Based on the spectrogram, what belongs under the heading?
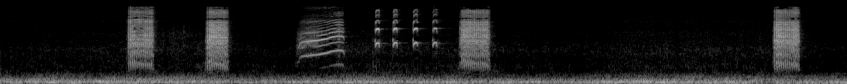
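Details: A stimulating song by an Ashy Drongo, used to rouse mute drongos: scratchy broadband bursts with a cascading rising whistle and a brief clipped note series between them, then a quiet stretch and one more rasp.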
